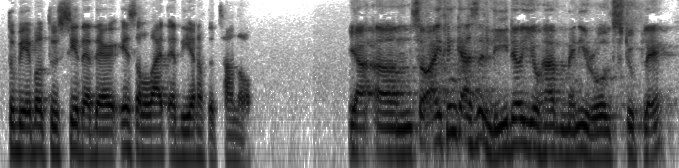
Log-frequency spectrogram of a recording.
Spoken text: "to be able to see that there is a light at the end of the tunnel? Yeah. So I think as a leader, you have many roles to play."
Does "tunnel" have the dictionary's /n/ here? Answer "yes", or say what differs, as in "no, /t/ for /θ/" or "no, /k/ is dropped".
yes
